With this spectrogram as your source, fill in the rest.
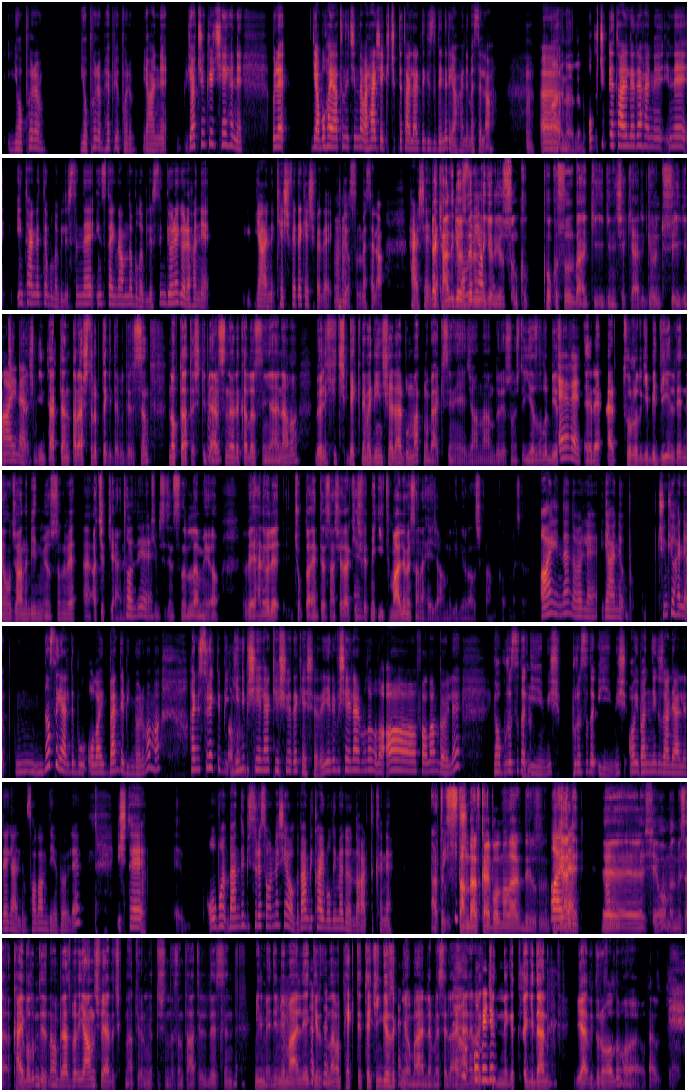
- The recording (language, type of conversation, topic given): Turkish, podcast, Bir yerde kaybolup beklenmedik güzellikler keşfettiğin anı anlatır mısın?
- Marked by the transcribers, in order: other background noise; other noise; chuckle; unintelligible speech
